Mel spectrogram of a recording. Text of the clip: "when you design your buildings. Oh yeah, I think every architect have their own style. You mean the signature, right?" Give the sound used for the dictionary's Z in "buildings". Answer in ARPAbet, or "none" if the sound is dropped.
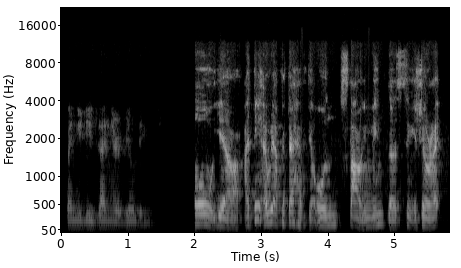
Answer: none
